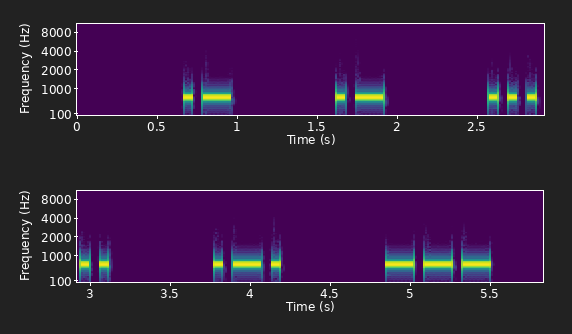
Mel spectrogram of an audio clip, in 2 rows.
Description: Morse code, heard as a keyed tone, about 20 wpm, spaced as for 10 wpm, 700 Hz. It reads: AA5RO
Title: 109 Lesson 18g - Letter m - Call Signs 20wpm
